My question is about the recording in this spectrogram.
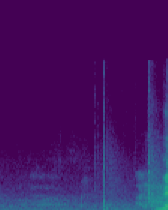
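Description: A rubber ball smacks once on the concrete floor of a large hall, a single sharp bounce about two-thirds of the way in from a hard throw at the goal, over low room noise.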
